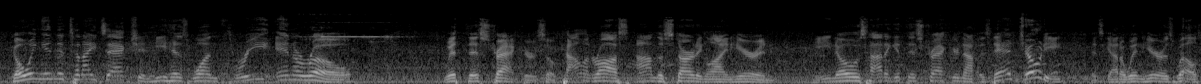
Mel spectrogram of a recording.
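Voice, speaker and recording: A man calling a live tractor pull as the event announcer, building up the competitors and their records. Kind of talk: live motorsport event commentary. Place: outdoor tractor pulling event. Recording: noisy outdoor event with engine rumble.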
